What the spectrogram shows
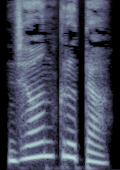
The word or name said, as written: ಝಂಕೃತಿ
